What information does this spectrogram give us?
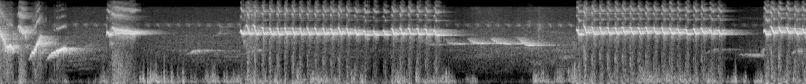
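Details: Oriental magpie-robin (murai batu) in the morning; high, thin buzzy trills repeated in long bursts, with short whistled notes between them.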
